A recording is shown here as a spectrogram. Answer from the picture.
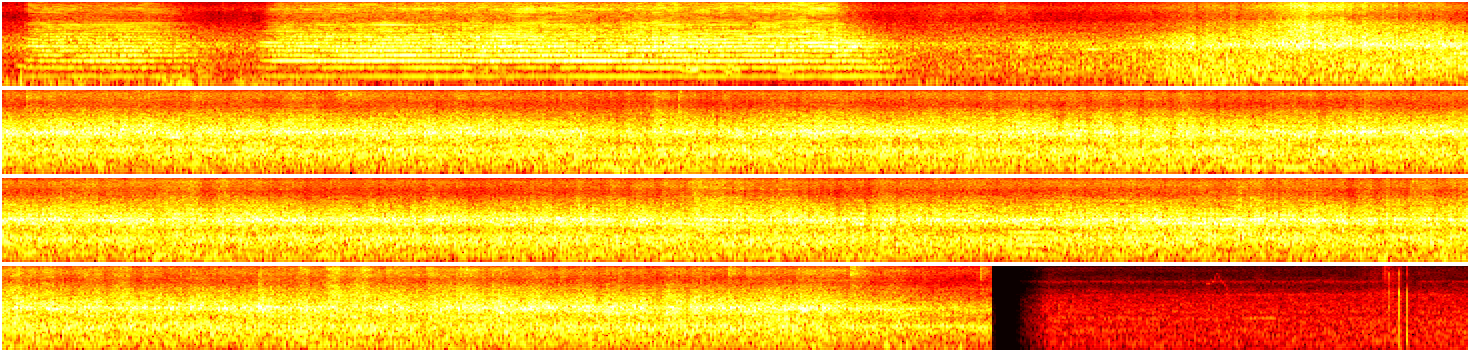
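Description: An Indian Railways electric locomotive horn sounds, a short blast then a longer one of about three seconds. It is followed by the loud, steady rush and wheel clatter of two trains passing each other, heard from the open window of a moving coach, which cuts off abruptly near the end to much quieter sound.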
